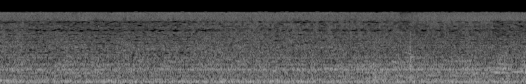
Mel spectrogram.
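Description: Steady machine noise of a garment sewing floor: a continuous hiss over a low hum, with no distinct strokes or changes.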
